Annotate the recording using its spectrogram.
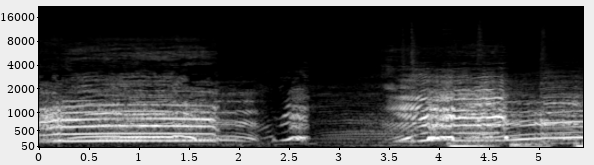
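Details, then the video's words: Cattle give a long, steady, deep moo, then a short break and a second wavering bellow, with faint music beneath. "SOM DOS BOIS"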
